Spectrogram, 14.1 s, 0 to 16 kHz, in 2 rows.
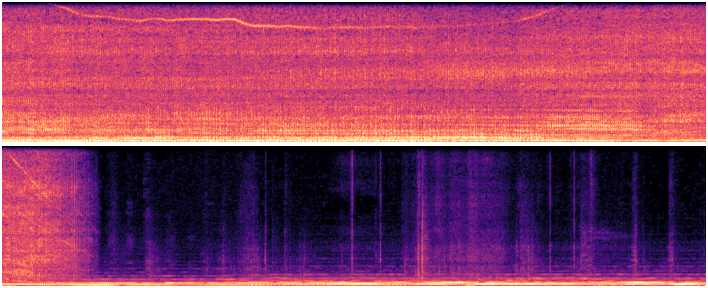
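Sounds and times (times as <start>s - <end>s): woodworking power tool whirring: 0.0s - 8.0s.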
